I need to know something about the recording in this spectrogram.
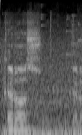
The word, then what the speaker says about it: caroço: Caroço. Caro. When there's a thing below the C, it's Sure.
